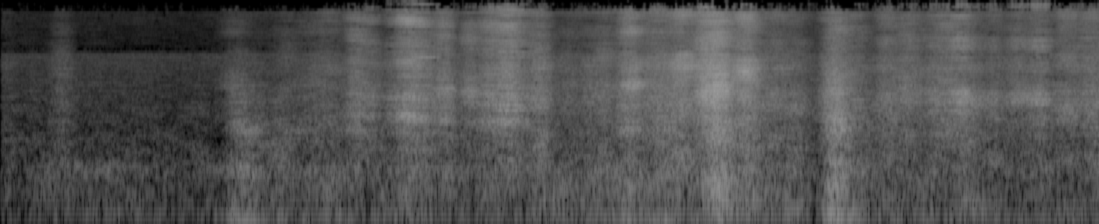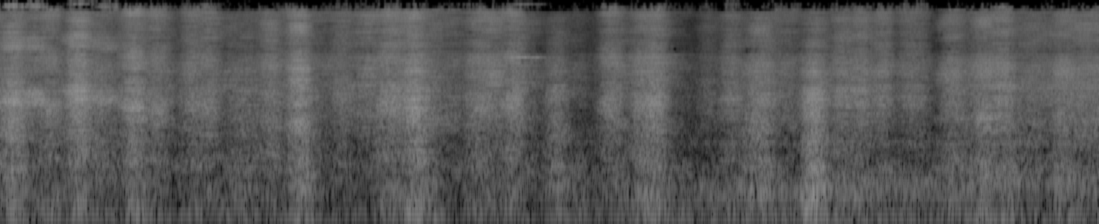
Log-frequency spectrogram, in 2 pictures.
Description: Created Ambience Fluctuation Loop, sound effects created by manipulating other sounds; Rise And Dive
